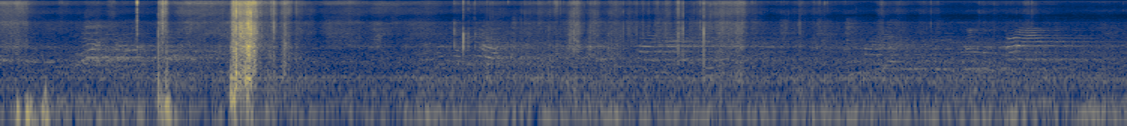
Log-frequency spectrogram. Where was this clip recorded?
in a residential area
